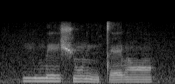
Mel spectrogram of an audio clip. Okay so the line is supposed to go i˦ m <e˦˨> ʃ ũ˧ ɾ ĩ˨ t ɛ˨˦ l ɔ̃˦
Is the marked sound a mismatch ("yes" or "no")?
yes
